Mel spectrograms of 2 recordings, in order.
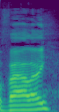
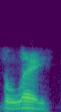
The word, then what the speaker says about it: Valle: All right, we're back with Gil Valle. Am I pronouncing your name right, by the way? Yes, you are. You are. You're not like Pat who says Valet.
